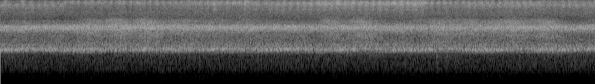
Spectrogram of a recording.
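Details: An unbroken forest cricket chorus: high, even trills stacked at several pitches, a finely pulsed shimmer at the very top, constant volume, no birds, wind or people.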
